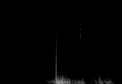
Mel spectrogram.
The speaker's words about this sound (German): Trinken wir jetzt mal einen Bergbock Hell.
